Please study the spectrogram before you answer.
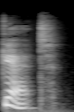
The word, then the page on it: get off: British English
